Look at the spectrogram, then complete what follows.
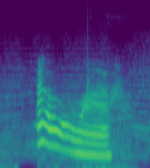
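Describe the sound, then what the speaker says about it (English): A single clear meow from a domestic feline in the RPG Maker game Last Word, one drawn-out falling call lasting about a second, close and prominent against a quiet background. "Domestic feline."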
